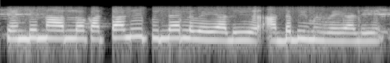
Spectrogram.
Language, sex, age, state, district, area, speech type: Telugu, female, 18-30, Andhra Pradesh, Guntur, urban, conversation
